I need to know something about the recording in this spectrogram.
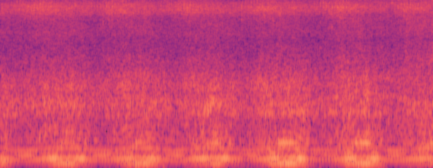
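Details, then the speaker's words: Briggs & Stratton Quantum Craftsman mower after storage with old fuel, started on starting fluid with air cleaner off: single-cylinder runs with gentle once-a-second speed rise and fall after initial surging, easing into even running. "All right, so it started up, it ran and surged for a bit there, right? And then it seemed to settle out."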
